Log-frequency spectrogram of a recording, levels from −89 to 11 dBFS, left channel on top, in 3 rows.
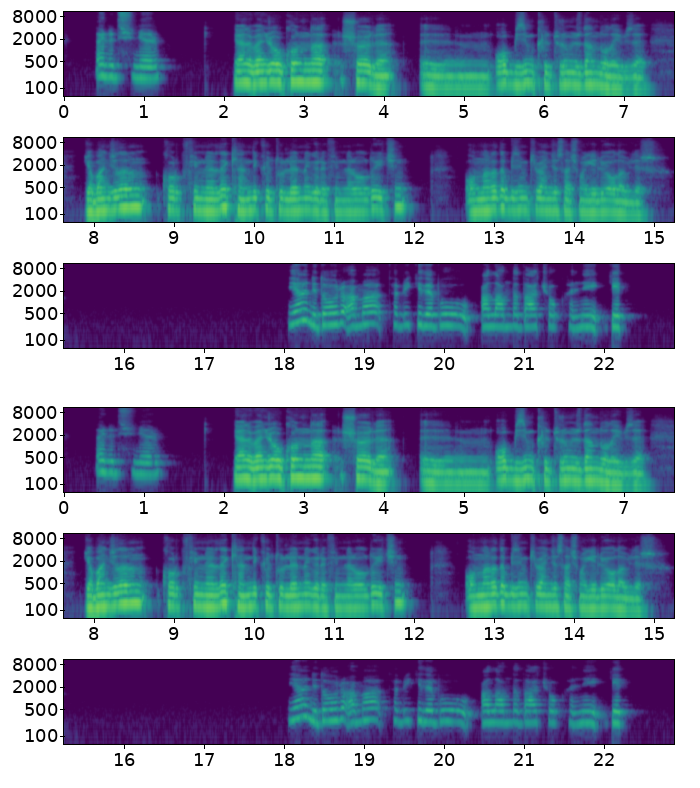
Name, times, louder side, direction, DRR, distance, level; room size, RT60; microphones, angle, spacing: voice 1, 0.4-1.2 18.1-22.2, left 4 dB, 55° left, 0.6 m, -29 dB
voice 2, 2.1-4.1 4.4-7.3 7.9-11.9 12.6-15.0, right 1 dB, 10° right, 0.4 m, -20 dB
6.5 x 3.7 x 5.7 m
head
